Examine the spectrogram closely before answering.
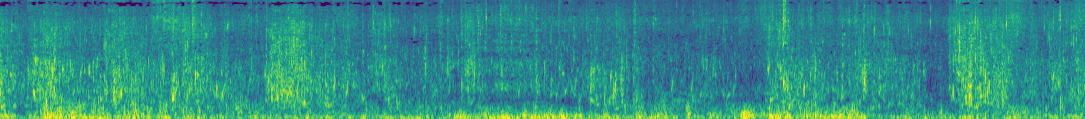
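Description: Wind rumbling on the microphone over shallow sea water splashing and sloshing as a fishing net is pulled through it by hand, with a few short splashes standing out.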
